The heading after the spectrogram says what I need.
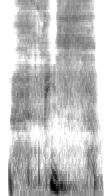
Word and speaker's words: fils: the S sound, but you don't pronounce the L that comes before.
